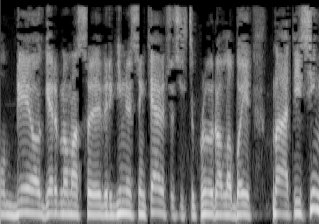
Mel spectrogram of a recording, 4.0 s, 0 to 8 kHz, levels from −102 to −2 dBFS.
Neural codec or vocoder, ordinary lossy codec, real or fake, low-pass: codec, 16 kHz, 4 kbps, X-Codec, HuBERT features, trained on LibriSpeech; MP3, 32 kbps; fake; 7.2 kHz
